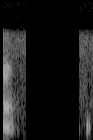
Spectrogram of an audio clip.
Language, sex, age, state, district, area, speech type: Odia, male, 45-60, Odisha, Sundergarh, rural, conversation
